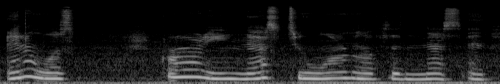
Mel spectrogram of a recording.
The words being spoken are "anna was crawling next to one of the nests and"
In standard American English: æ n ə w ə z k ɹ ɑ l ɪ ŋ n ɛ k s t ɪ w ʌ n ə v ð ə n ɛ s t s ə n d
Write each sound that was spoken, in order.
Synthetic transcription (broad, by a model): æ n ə w ə z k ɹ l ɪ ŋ n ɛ s t ɪ w ʌ n ə v ð ə n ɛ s s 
